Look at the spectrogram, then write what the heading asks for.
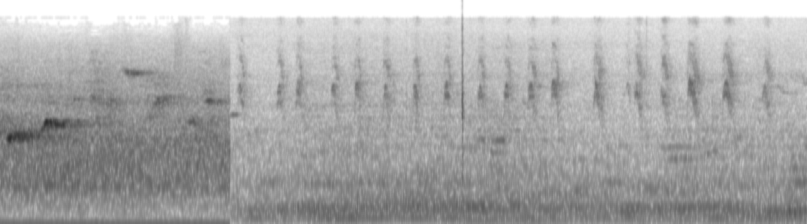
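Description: For the first two seconds, an Andean cock-of-the-rock's rising call over dense forest background. Then a mousebird gives a run of short, high chirps, about three a second, over a low steady hum, with a single sharp click midway.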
